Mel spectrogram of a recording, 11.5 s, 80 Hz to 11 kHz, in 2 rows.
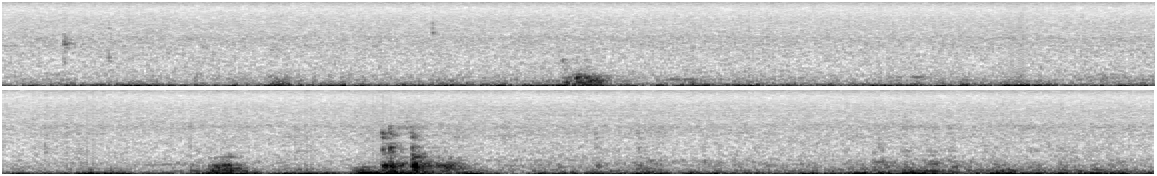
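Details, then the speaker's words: New Panasonic NR-BB53 (NR-BB53PV3WA) refrigerator: a quiet low hum broken by short croaking bursts a few seconds apart, like a frog inside. Intermittent croaking noise, cause unknown. "Olha aí, parece que tem um sapo dentro da geladeira."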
